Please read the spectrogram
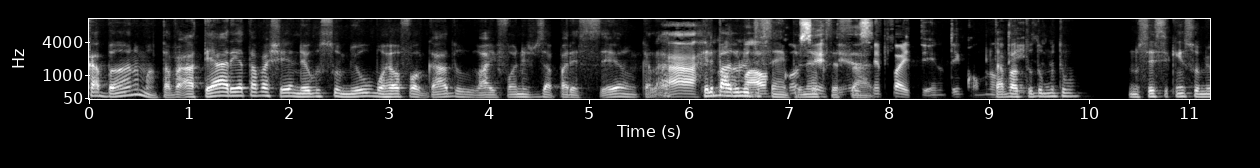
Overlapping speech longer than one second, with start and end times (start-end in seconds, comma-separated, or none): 5.7-7.9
